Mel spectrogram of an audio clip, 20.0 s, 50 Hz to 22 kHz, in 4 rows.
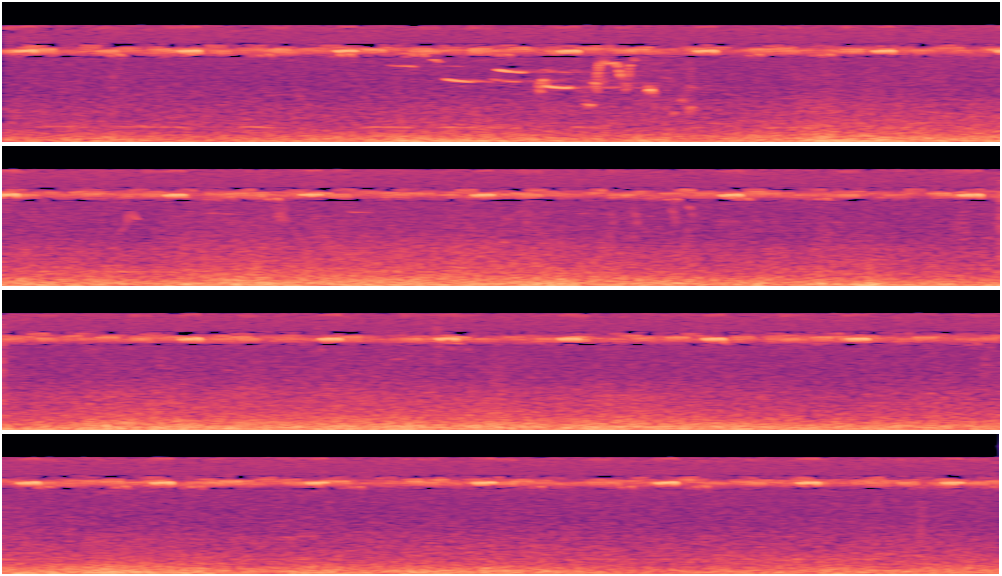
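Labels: A cricket chirps rhythmically and repetitively. 0:00.0 - 0:20.0
An airplane flies overhead, producing a steady, fading drone. 0:00.0 - 0:20.0
A Eurasian Collared Dove calls rhythmically with soft, repeating coos. 0:00.2 - 0:06.6
A bird sings irregularly with varying pitch and intervals. 0:01.9 - 0:04.0
Small birds produce brief, irregular clicking and chattering sounds. 0:05.5 - 0:10.4

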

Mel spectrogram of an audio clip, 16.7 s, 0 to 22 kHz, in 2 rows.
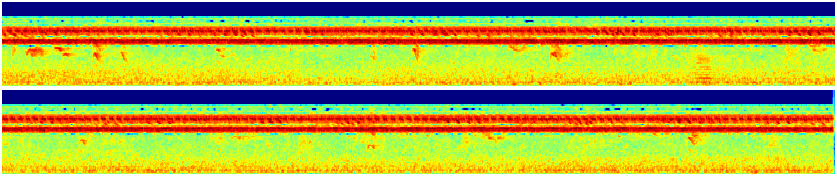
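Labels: A bird chirps irregularly in the distance. 0:00.0 - 0:06.6
Crickets chirping constantly in a field. 0:00.0 - 0:16.7
An insect buzzing while flying by. 0:06.6 - 0:08.3
A bird chirps irregularly in the distance. 0:08.9 - 0:10.3
A bird chirps irregularly in the distance. 0:10.9 - 0:16.7

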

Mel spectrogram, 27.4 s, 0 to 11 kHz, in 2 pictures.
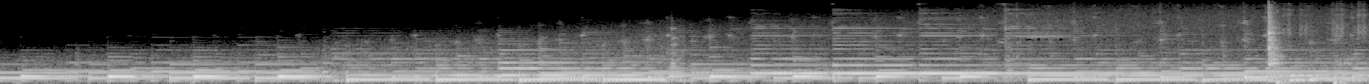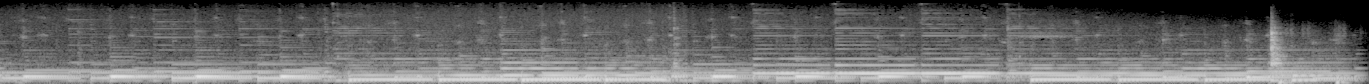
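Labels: A guitar is playing. 0:00.0 - 0:27.3

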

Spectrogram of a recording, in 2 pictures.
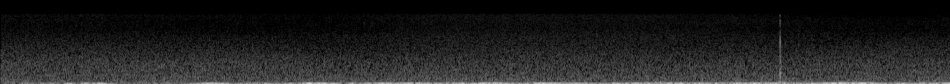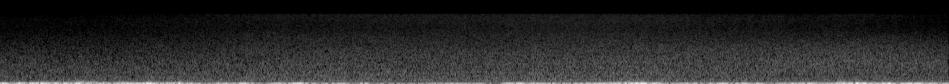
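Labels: Strong wind blows continuously through trees, creating a blend of whooshing, rustling, and swaying sounds. 0:00.0 - 0:19.0

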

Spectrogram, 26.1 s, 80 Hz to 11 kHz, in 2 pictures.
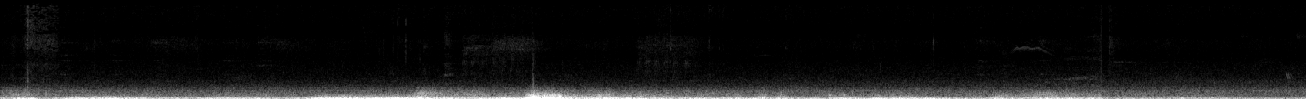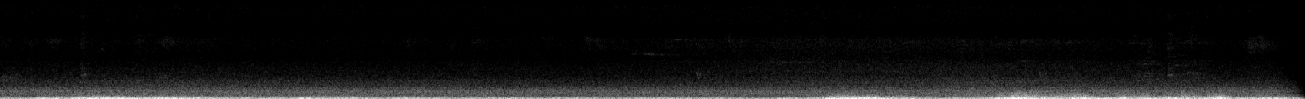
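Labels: Wind blowing. 0:00.0 - 0:26.1
Thunder sounds. 0:02.8 - 0:07.2
Thunder rumbles. 0:21.0 - 0:26.1

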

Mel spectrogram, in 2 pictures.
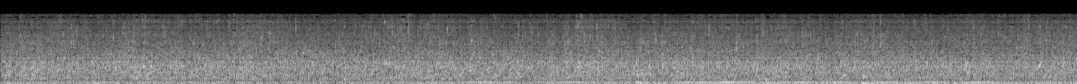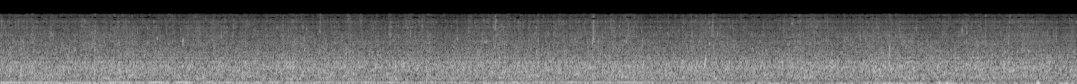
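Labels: Water bubbling as it flows down a river. 0:00.1 - 0:21.5

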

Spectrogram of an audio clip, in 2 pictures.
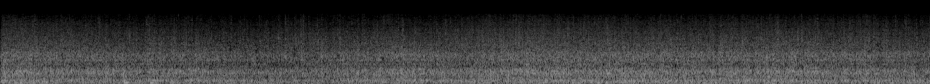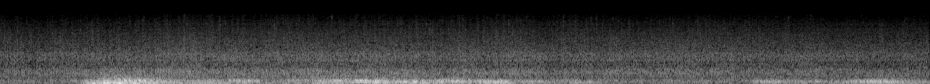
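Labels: Rain falling steadily and softly on a car roof and windows. 0:00.0 - 0:18.6
Thunder rumbles deeply and echoes during a storm. 0:10.1 - 0:15.4
Thunder cracks deeply and echoes briefly during a storm. 0:16.8 - 0:18.6

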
